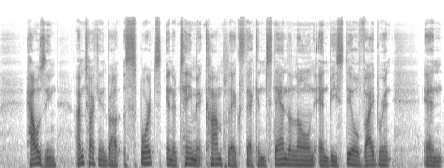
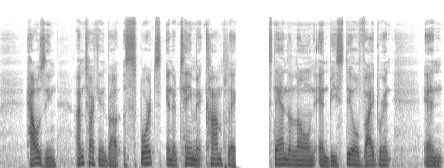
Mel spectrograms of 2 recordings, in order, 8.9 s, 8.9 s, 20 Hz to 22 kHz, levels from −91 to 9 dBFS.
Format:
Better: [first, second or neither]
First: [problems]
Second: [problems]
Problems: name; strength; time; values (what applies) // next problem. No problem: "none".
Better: first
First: none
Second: audio cutting out; at 4.5 s for 0.5 s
